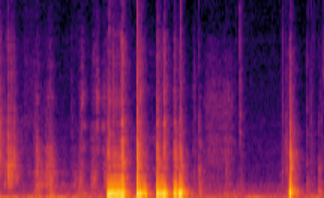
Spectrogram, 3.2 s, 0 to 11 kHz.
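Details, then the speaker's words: 1970s Grundig RF 440 GB table-top radio, audio output tested via the rear DIN socket: hum with sound cutting in for brief bursts then dropping out, suspected flexed board with a dodgy connection; intermittent audio output from broken PCB track. "so it feels to me like the the board is flexed somehow and it's got a dodgy connection because sometimes I get audio and sometimes I don't"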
